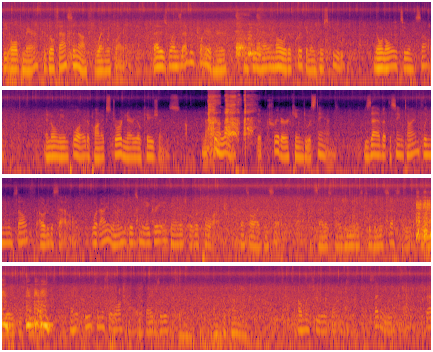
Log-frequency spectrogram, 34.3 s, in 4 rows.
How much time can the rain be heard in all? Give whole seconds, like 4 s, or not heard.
34 s.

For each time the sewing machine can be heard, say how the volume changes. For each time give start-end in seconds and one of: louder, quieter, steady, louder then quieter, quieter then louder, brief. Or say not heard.
not heard.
